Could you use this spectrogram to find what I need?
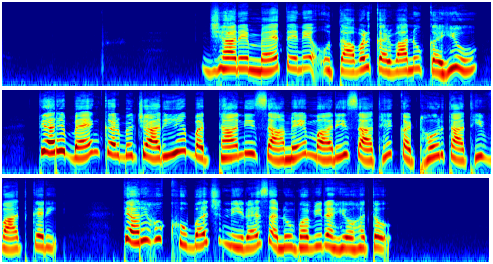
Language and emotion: Gujarati, sad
